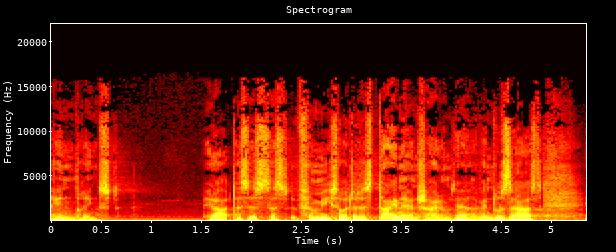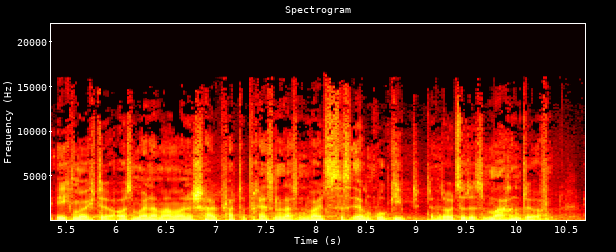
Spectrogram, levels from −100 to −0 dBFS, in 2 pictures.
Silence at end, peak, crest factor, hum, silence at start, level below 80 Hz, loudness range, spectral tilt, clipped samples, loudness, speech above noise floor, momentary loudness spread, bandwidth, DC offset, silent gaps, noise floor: 0.1 s; -2 dBFS; 16 dB; none; 0 s; -30 dBFS; 2 LU; -5.5 dB/octave; under 0.1%; -17 LUFS; 29 dB; 7 LU; 16 kHz; under 0.1%; none; -46 dBFS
